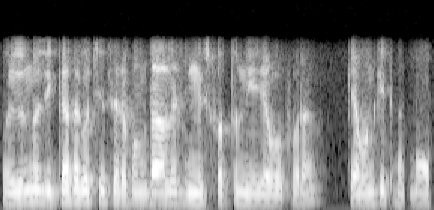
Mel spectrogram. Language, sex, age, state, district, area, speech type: Bengali, male, 18-30, West Bengal, Jalpaiguri, rural, conversation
